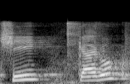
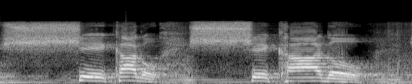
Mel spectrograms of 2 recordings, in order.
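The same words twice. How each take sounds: First: "Chicago" said as "chee-cago", rising; question-like "Chicago" with a Spanish ee; wrong Chicago. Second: Slow "Chicago" with a sh start, "shi-kah-go"; correct slow Chicago. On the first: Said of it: "it sounds kind of strange". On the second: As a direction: drag out "Chicago" for learners. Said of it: "you should say Chicago". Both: Shown as a demonstration.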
